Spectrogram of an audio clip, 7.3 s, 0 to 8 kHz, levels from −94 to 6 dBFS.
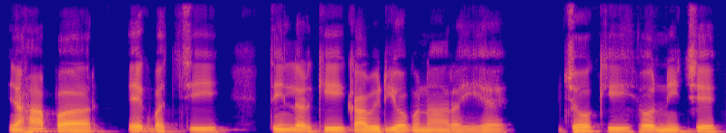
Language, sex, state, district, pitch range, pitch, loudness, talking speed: Hindi, male, Bihar, Supaul, 110-120 Hz, 115 Hz, -18 LUFS, 130 wpm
